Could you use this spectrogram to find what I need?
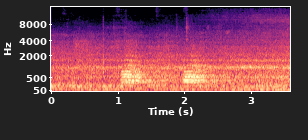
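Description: A train horn sounds two short blasts.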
